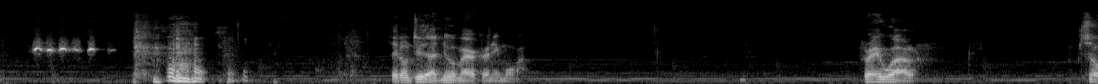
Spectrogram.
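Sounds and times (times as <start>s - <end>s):
person whistling a short tune: 0.2s - 1.3s
people laughing: 1.3s - 2.6s
speech: 1.5s - 2.7s, 3.9s - 5.3s, 8.6s - 9.3s.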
